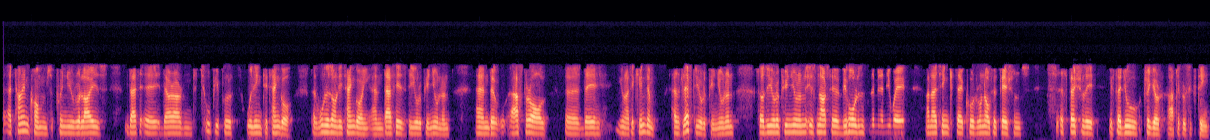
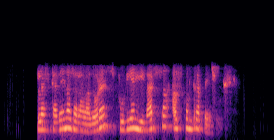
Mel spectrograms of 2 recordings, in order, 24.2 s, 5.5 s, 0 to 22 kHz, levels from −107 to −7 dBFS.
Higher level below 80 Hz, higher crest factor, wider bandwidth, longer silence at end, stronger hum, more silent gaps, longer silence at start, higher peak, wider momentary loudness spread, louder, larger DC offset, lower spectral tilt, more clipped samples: first, -60 dBFS vs -78 dBFS; about the same, 22 dB vs 18 dB; about the same, 4 kHz vs 3.9 kHz; second, 0 s vs 0.85 s; neither; neither; second, 0.05 s vs 0.75 s; first, -2 dBFS vs -16 dBFS; about the same, 12 LU vs 11 LU; first, -23 LUFS vs -32 LUFS; neither; about the same, -9 dB/octave vs -9 dB/octave; neither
